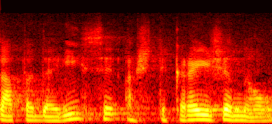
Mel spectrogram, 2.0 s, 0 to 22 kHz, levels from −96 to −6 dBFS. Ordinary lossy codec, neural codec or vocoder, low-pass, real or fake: AAC, 64 kbps; none; 14.4 kHz; real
